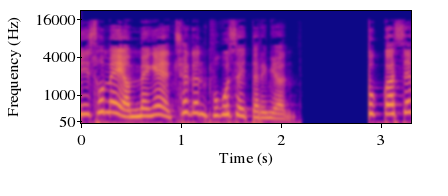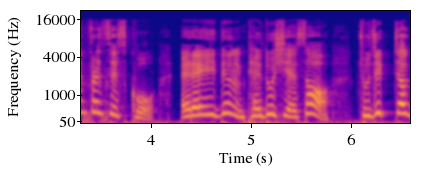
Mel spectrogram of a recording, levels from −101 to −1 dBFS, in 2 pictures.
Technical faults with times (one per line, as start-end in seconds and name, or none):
2.61-2.88 clipped start after a pause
